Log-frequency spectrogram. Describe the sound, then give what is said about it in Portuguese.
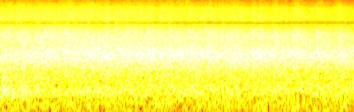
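Sustained applause from a crowd applauding for Jesus: a dense, steady wash of many hands clapping at once, loud and even throughout, with no voices over it. “Se é para Jesus, você pode aplaudir.”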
